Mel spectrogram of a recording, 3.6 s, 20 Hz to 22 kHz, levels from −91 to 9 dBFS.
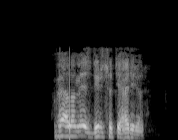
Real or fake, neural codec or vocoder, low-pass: real; none; 5.4 kHz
